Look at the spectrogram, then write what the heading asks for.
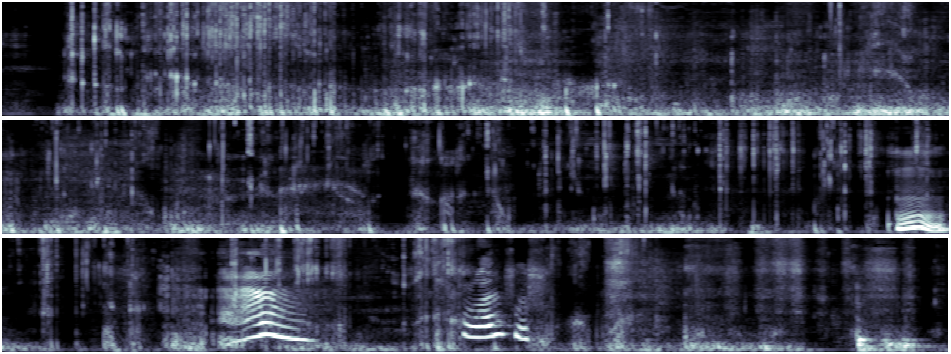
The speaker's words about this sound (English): We are now going to do this ASMR style. And we will partake in the ASMR together. So we will chomp the chips in whatever way we choose together. On three.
